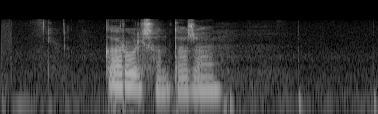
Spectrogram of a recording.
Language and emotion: Russian, neutral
